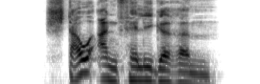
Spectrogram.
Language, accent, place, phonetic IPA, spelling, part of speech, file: German, Germany, Berlin, [ˈʃtaʊ̯ʔanˌfɛlɪɡəʁəm], stauanfälligerem, adjective, De-stauanfälligerem.ogg
- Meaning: strong dative masculine/neuter singular comparative degree of stauanfällig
